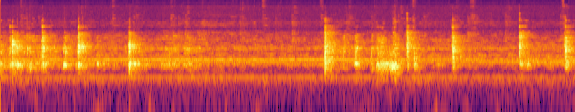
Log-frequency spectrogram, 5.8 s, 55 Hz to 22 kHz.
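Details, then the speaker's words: H.Th. Mylius German regulator wall clock, circa 1920s/30s, movement out of its case after a fall and beat adjustment: soft tick-tock with the gaps still slightly uneven. Much better but not perfect; the movement is close to in beat. "way better it's not perfect and I'm not going to sit here and and make it perfect"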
